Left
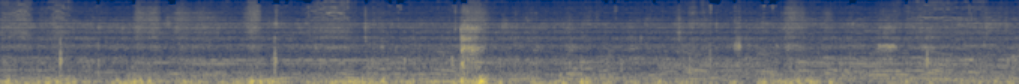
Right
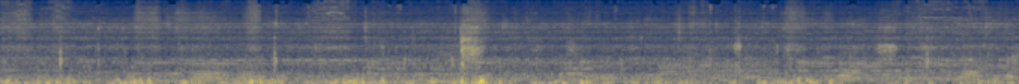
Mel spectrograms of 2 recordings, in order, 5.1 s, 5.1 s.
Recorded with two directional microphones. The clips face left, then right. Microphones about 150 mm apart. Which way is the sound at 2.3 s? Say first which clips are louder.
Left 1 dB; 35° left (ahead or behind).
